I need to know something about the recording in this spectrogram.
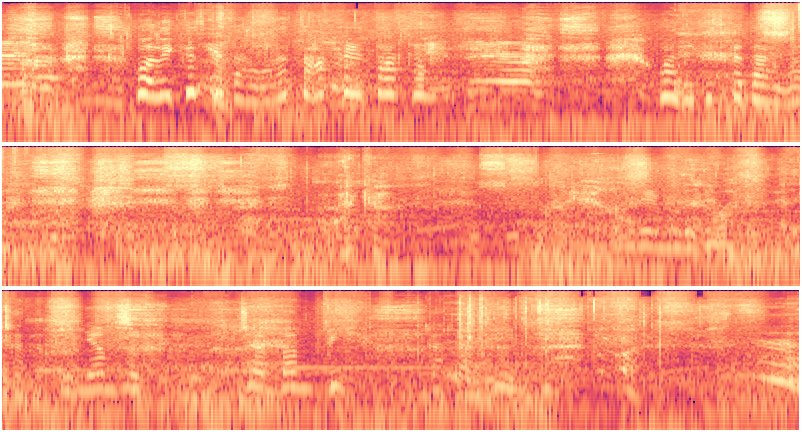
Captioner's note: sounds of gunfire and screams outside the room; Ryder grunts in pain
